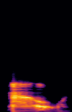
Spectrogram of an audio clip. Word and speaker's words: Ao: Ao. So it's like, I don't know how you pronounce that. It's A-O. It's like owl instead of owie.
